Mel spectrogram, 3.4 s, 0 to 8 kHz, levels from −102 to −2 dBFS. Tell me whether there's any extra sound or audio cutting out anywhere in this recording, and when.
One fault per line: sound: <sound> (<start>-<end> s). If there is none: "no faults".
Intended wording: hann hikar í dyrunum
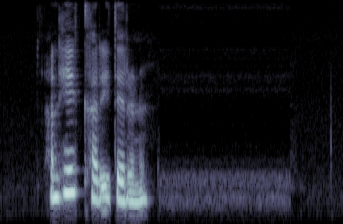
no faults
